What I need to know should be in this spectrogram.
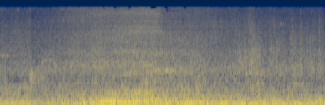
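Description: A delivery truck's engine rumbles close by as it passes.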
